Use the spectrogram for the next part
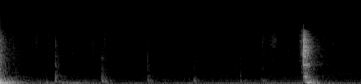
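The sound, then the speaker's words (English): Soft, evenly spaced footsteps, then a sharp latch click and clunk as a door is pulled open to see who is at the door, louder than the steps. “See who's at the door”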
